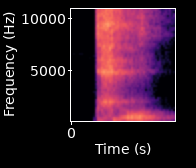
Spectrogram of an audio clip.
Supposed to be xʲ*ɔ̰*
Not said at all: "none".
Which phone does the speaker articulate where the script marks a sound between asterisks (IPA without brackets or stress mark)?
ɔ̰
